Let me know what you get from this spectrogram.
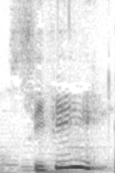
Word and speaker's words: Sci-Fi: Sci-Fi? – Yeah.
